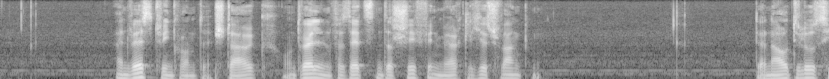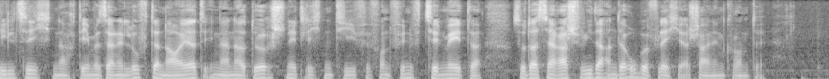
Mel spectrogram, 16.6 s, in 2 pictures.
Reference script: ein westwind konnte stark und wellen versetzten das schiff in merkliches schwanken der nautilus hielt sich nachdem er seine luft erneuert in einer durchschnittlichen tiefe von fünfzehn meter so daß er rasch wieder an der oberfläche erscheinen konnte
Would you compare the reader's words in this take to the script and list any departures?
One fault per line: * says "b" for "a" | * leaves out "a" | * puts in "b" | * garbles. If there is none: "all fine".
all fine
